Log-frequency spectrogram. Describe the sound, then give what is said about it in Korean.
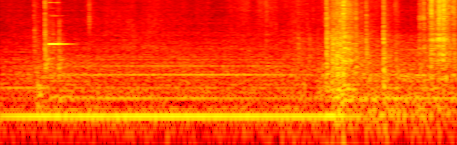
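Steady low hum of a running oven while soup is being made, with a short high tone early on; the hum cuts off partway through amid a burst of clattering kitchen noise. “제가 이 스프를 만들 동안 벌써 저 오븐이, 잠깐만요,”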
